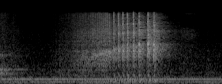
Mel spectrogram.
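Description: A rolled silk wall scroll being twisted tighter by the knob on its roller, making a dry, crackling rasp that swells about a second in and stops about half a second later. The sound is the roll being drawn tight, which keeps the silk from creasing.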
